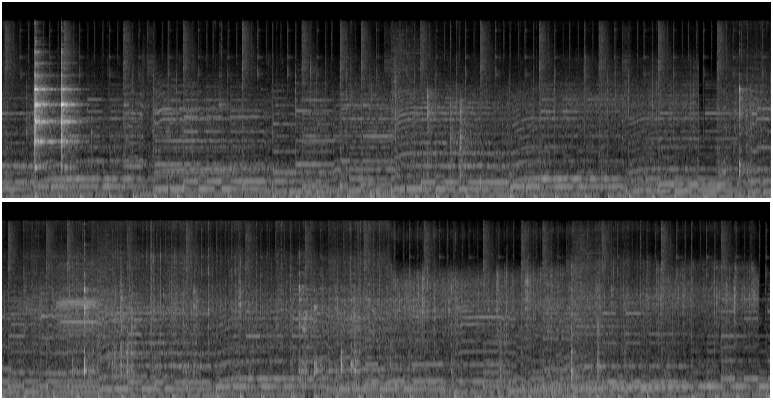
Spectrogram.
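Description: Egg-dipped bread frying in butter in a non-stick pan, sizzling, louder in the second half, under steady background music. About a second in, two sharp ringing clinks of a metal fork against a glass bowl.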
